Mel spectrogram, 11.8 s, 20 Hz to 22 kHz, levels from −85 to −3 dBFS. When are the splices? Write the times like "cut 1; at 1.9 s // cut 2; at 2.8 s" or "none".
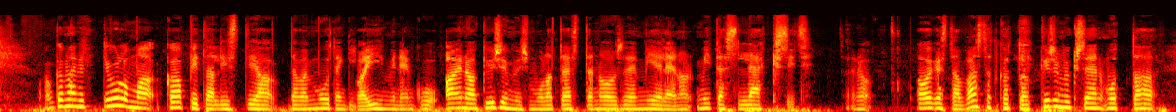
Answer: cut 1; at 2.9 s // cut 2; at 3.6 s // cut 3; at 5.3 s // cut 4; at 9.2 s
